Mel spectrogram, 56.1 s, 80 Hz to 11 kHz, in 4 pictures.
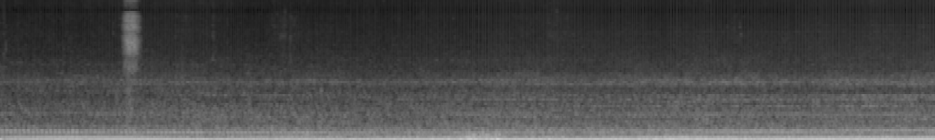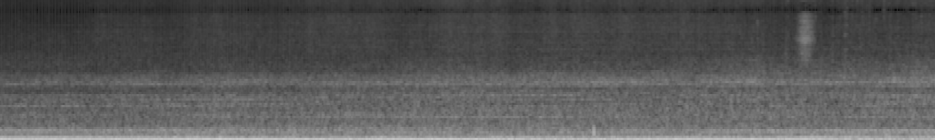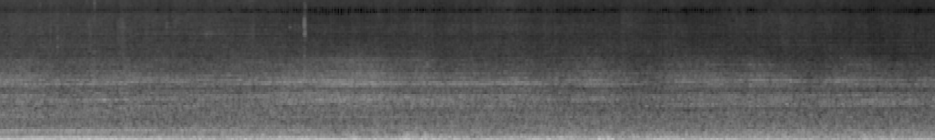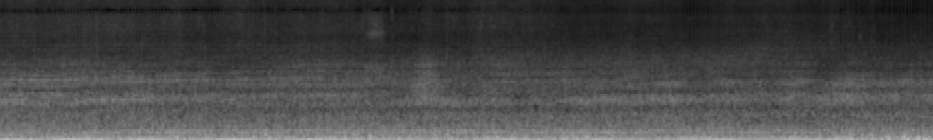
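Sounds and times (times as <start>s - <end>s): ship engine rumble: 0.0s - 56.0s.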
